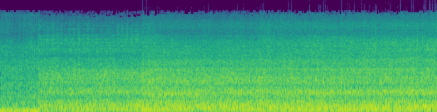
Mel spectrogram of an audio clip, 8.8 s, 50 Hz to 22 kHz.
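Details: Overgrown concrete mixer engine unstarted for 10 years: brief crank, then catches and settles into a loud, somewhat uneven low idle; first start after long storage, condition otherwise unknown.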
